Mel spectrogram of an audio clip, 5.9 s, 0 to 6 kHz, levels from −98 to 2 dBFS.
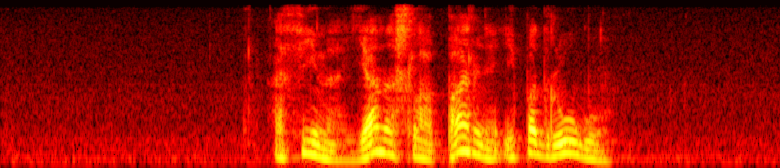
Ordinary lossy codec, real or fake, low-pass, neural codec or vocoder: none; real; 5.4 kHz; none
